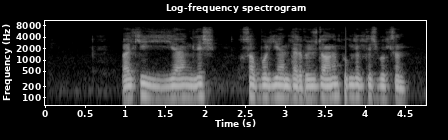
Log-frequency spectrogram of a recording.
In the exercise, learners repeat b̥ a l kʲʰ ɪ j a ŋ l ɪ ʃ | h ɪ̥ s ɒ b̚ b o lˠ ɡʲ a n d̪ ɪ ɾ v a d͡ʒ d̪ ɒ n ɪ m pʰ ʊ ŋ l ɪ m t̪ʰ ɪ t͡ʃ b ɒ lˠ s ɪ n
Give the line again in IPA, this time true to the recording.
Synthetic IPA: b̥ a l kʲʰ ɪ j a ŋ l ɪ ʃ | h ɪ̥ s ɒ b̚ b o lˠ ɡʲ a n d̪ ɪ ɾ v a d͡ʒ d̪ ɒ n ɪ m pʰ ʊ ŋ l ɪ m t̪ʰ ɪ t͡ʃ b o lˠ s ɪ n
